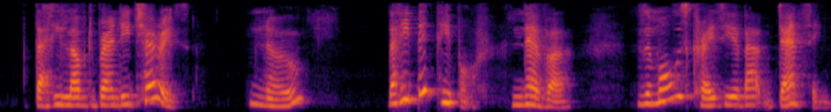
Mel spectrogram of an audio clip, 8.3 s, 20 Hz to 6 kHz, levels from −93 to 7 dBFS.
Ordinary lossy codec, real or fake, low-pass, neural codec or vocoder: AAC, 24 kbps; real; 5.4 kHz; none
